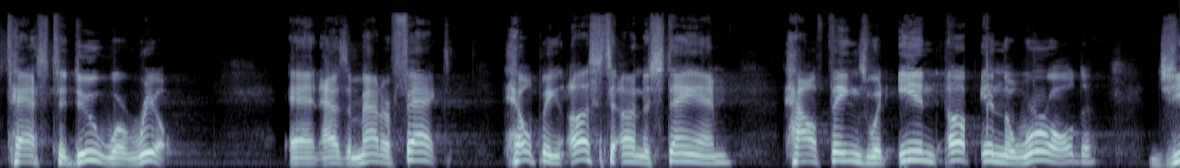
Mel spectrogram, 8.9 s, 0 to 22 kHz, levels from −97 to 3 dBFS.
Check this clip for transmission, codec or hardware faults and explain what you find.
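Listening through the speech, nothing stood out as a fault.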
